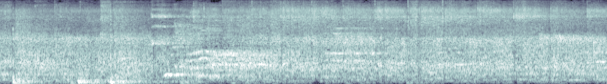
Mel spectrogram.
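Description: Table tennis ball struck back and forth by paddles and bouncing on the table, a few sharp clicks in the first second, then spectators talking in a large, echoing hall.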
